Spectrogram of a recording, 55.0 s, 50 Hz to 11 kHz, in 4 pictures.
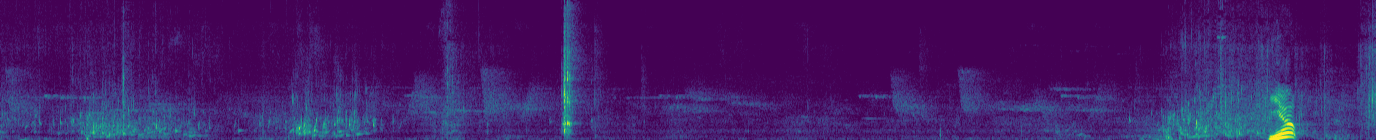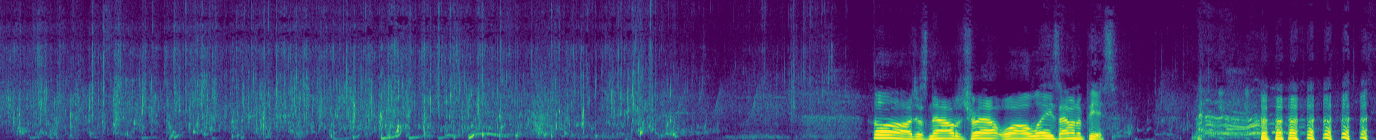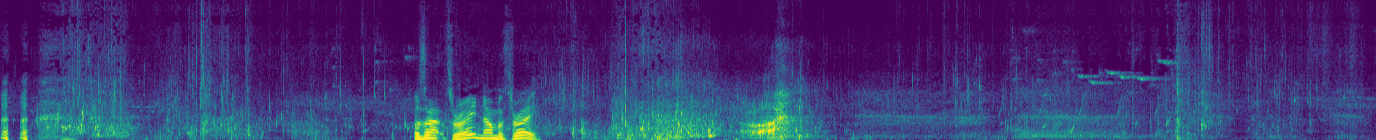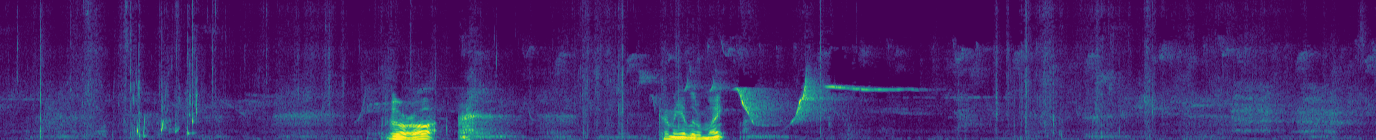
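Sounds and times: fish splashing in water: 0:11.5 - 0:12.7, 0:13.6 - 0:21.0, 0:28.0 - 0:31.1, 0:33.0 - 0:41.0.

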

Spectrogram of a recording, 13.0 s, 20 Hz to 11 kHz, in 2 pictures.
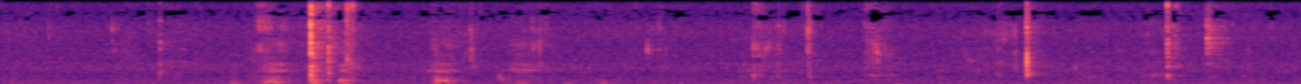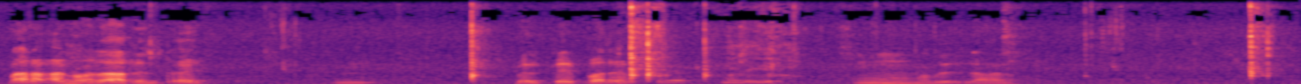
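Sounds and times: chewing: 0:02.2 - 0:06.2, 0:07.2 - 0:08.2, 0:11.9 - 0:13.0
spoon scraping ceramic plate: 0:09.8 - 0:10.7.

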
